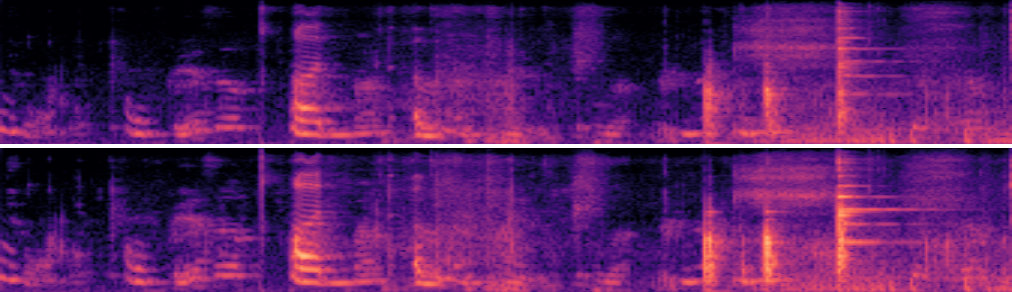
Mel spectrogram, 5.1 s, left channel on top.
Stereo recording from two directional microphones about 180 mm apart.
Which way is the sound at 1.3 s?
15° left (ahead or behind).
